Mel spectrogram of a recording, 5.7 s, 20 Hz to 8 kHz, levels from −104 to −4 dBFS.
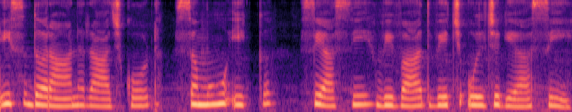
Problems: constant background noise, background conversations at intervals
